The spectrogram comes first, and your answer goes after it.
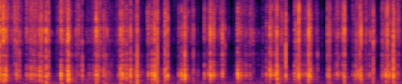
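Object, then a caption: Expanded polystyrene foam block. A gloved hand digs a safety pin into a white expanded polystyrene (thermocol) foam block, scratching out foam beads that pile up on the surface. A steady run of short, bright, crackling scrapes repeats in quick bursts with brief gaps, each stroke dry and gritty with no ring and no low end.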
